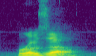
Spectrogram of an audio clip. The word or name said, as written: Roselle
